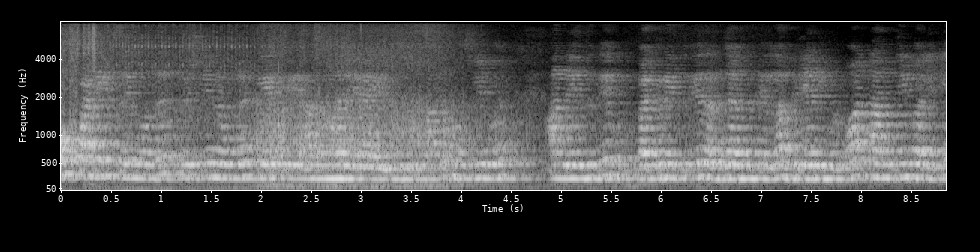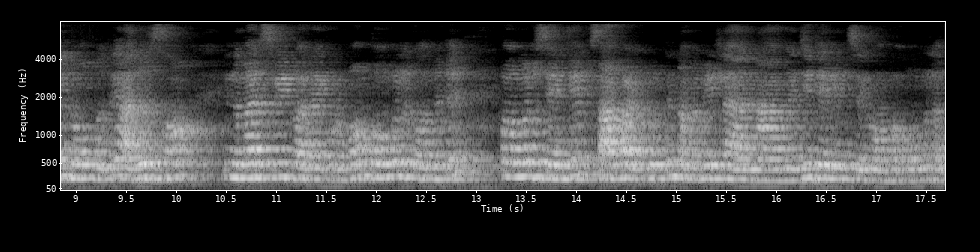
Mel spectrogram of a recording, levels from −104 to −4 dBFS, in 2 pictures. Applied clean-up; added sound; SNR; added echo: none; Engine starting; 18 dB; reverberation time 1.3 s.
